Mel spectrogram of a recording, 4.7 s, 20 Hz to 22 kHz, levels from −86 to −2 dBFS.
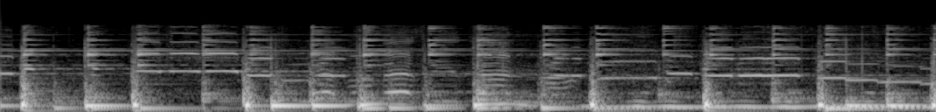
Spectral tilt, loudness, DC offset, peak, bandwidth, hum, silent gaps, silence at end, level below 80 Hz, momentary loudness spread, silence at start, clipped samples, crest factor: -5.5 dB/octave; -24 LUFS; under 0.1%; -6 dBFS; 10 kHz; none; none; 0 s; -46 dBFS; 6 LU; 0 s; under 0.1%; 18 dB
